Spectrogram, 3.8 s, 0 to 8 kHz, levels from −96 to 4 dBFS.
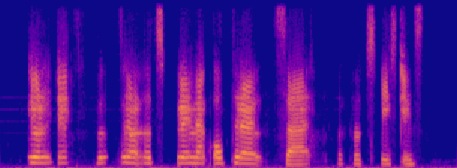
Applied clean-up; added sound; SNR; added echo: neural diffusion model UNIVERSE++.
